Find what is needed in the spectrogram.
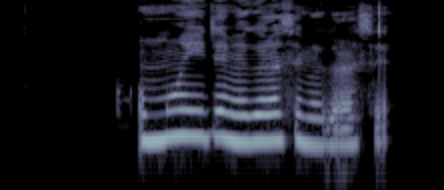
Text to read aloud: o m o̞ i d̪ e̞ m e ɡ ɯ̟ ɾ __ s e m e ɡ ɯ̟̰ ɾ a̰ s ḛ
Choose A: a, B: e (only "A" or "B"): A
